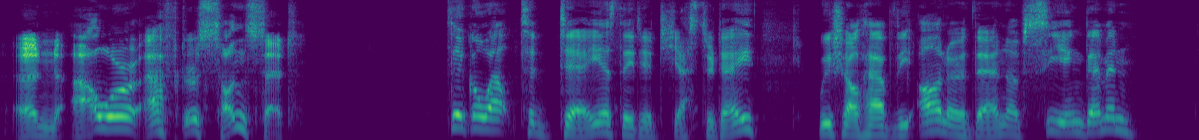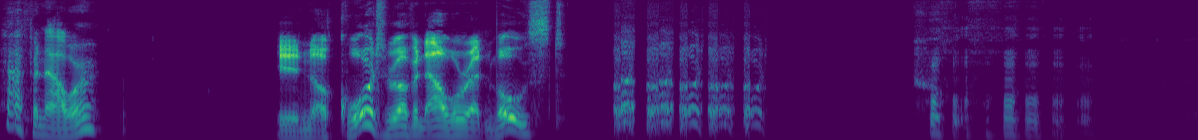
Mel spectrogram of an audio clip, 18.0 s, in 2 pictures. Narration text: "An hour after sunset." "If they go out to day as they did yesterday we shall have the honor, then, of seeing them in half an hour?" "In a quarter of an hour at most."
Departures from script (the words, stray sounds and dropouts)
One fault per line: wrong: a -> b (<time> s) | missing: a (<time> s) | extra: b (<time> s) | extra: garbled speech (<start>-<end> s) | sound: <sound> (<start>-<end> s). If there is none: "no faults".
missing: If (2.2 s)
sound: laugh (13.6-14.7 s)
sound: laugh (15.8-17.2 s)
